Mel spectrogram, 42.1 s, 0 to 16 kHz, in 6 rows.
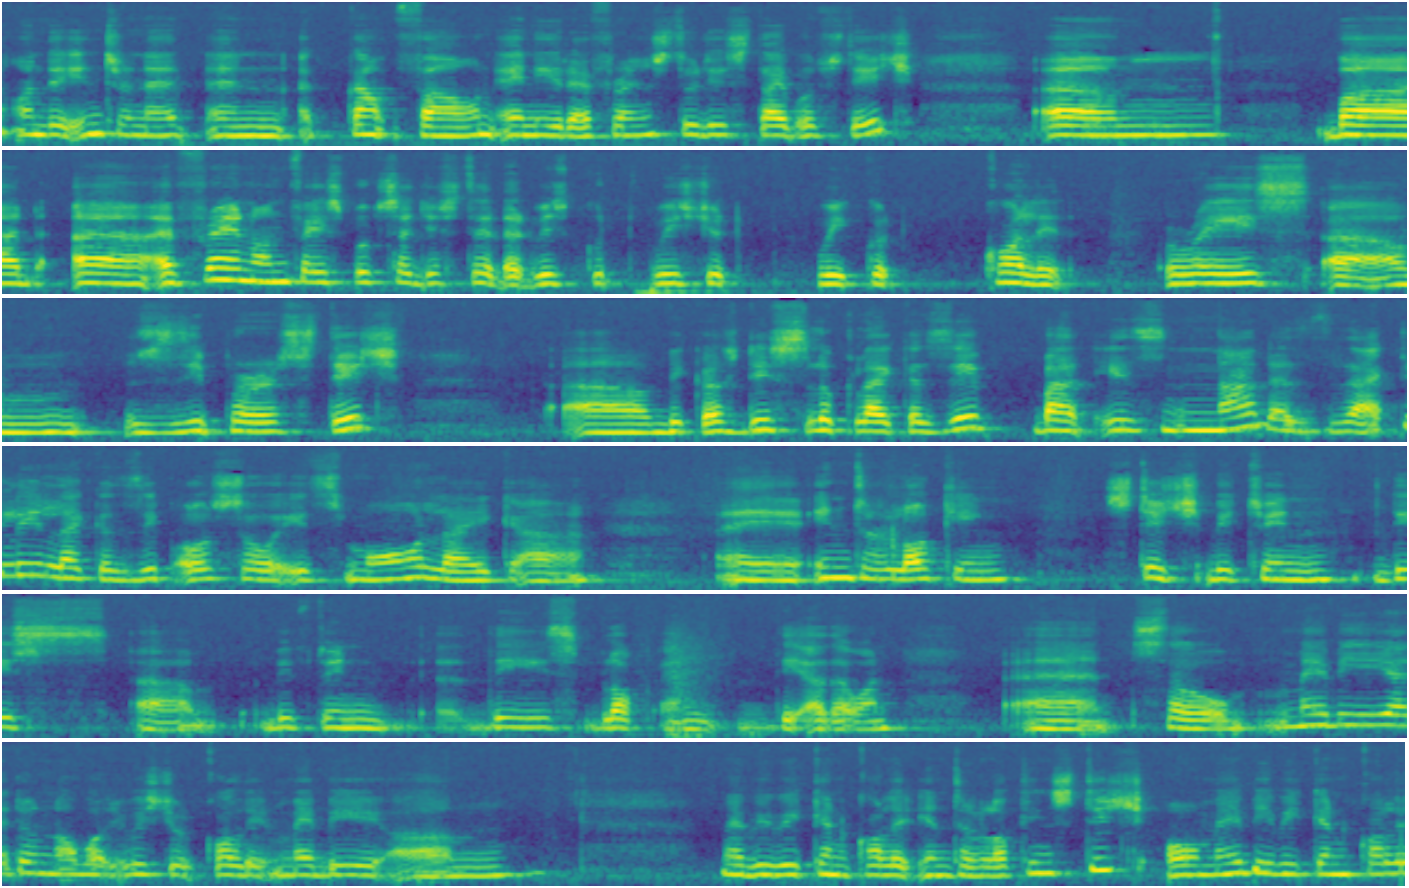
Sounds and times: Speech: 0:00.0 - 0:04.6, 0:05.2 - 0:16.1, 0:16.8 - 0:24.1, 0:24.7 - 0:37.9, 0:38.7 - 0:42.1.

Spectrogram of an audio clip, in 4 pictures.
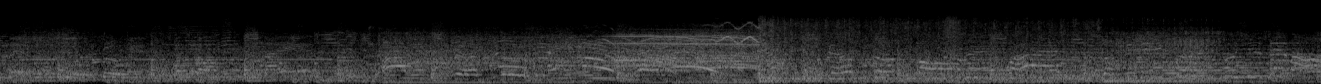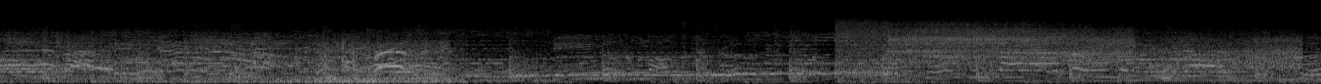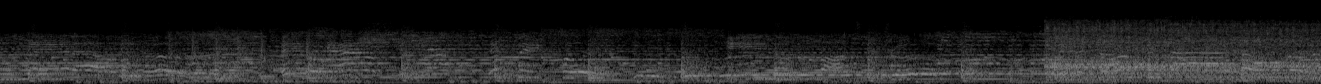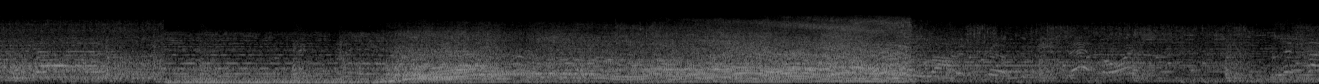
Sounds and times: Music: 0:00.0 - 0:52.8.

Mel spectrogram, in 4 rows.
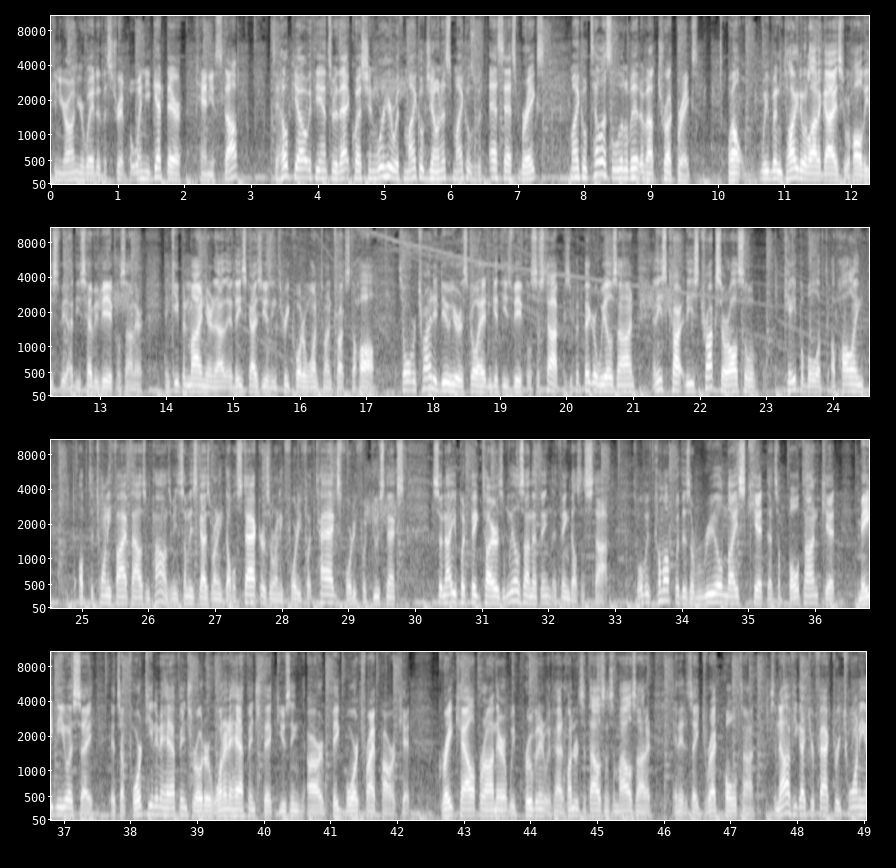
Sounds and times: Music: 0:00.0 - 0:49.0
Speech: 0:00.0 - 0:49.0.

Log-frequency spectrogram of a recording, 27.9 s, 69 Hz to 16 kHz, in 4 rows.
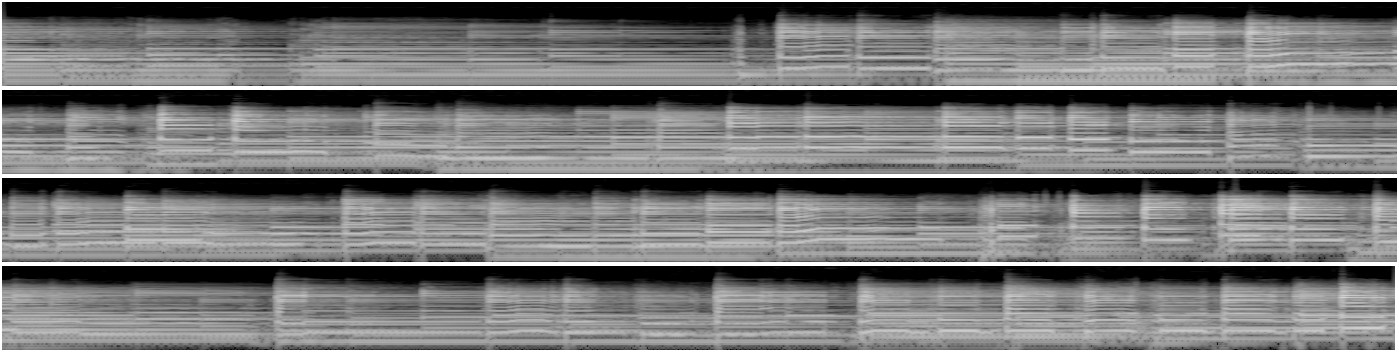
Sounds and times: Guitar: 0:00.0 - 0:27.8.

